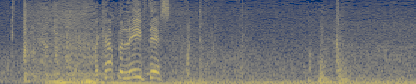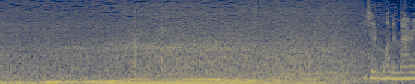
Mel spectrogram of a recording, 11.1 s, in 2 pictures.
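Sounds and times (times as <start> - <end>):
car engine pulling away: 0.3 - 10.5.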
